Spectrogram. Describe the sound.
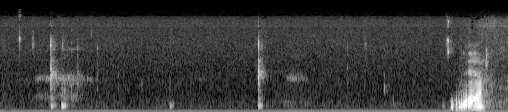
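Sparse, light key clicks from a computer keyboard, a few taps spread irregularly across several seconds, fairly quiet and close, followed by a short louder burst of voice at the end.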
